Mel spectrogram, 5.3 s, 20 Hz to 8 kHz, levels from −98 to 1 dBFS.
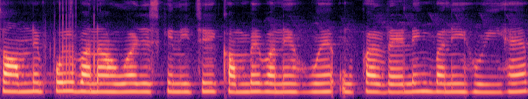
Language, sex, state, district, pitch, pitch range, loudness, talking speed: Hindi, female, Bihar, Vaishali, 250 Hz, 245-255 Hz, -18 LUFS, 195 wpm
